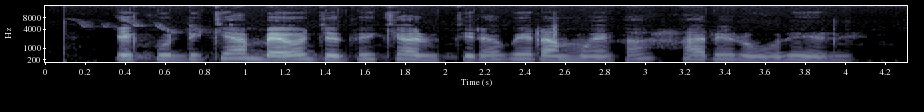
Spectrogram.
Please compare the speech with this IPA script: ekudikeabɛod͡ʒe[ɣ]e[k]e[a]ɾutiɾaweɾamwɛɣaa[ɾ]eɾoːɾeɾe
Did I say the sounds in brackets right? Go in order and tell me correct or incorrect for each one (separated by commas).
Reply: incorrect, correct, correct, correct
